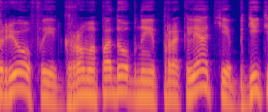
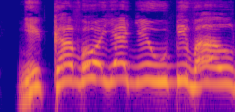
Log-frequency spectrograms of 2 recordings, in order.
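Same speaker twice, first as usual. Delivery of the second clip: furious, pitched-up spluttering outburst with spraying spit; 9 semitones higher than usual. A man accused of murder finally snaps at the police: furious spluttering outburst. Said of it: "наконец сорвался Жубер, брызгая слюной".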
